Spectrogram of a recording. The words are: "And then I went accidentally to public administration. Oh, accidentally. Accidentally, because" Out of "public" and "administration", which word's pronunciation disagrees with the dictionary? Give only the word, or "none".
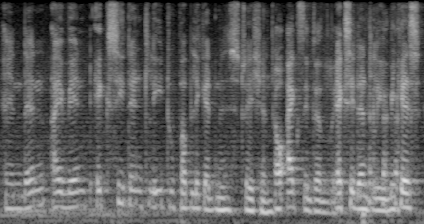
none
